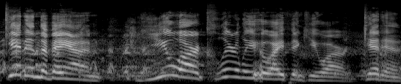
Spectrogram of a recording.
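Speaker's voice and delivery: loud and high, laughing through it; loud amused bark at the van door; laughing command. Retold or imitated. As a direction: laugh as you order her in. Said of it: "And I went".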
